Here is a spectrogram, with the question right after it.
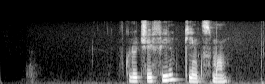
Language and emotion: Russian, neutral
